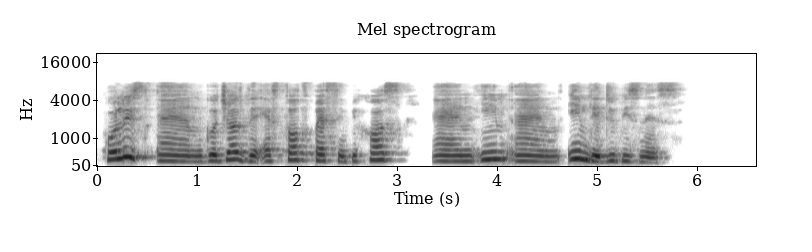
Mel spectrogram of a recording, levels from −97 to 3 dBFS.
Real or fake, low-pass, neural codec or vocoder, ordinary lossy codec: fake; none; codec, 16 kHz, 4 kbps, X-Codec, WavLM features, trained on Multilingual LibriSpeech; none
